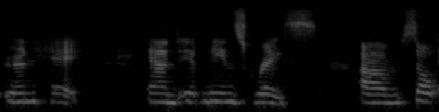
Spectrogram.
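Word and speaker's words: Unhei: could pronounce it and I looked for a pronunciation myself of it it's in hey and it means grace so anyway through a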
